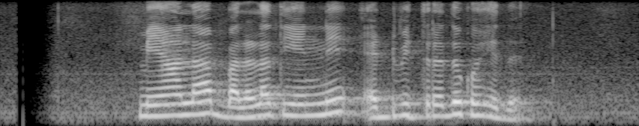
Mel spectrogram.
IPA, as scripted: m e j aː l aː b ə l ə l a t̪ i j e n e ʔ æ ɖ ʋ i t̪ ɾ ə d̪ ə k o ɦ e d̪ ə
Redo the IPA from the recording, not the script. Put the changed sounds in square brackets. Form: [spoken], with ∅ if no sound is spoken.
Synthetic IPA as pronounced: m e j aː l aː b [a] l ə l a t̪ i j e [nː] e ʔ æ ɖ ʋ i t̪ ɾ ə d̪ ə k o ɦ e d̪ ə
